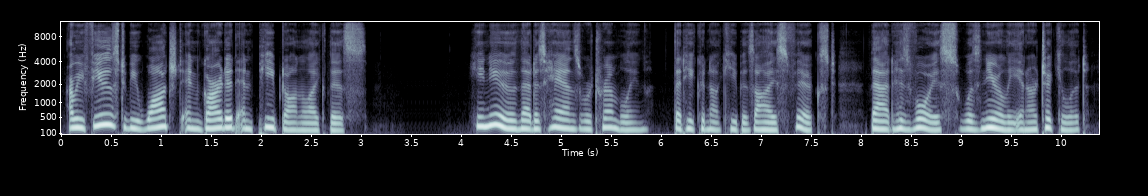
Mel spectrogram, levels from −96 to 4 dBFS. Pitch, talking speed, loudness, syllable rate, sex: 200 Hz, 190 wpm, -16 LUFS, 5.6 syllables/s, female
